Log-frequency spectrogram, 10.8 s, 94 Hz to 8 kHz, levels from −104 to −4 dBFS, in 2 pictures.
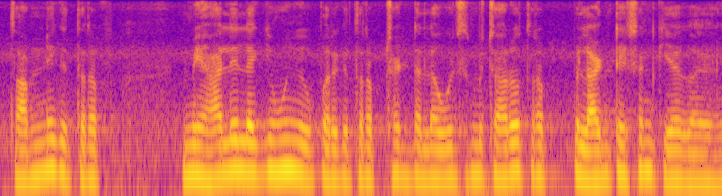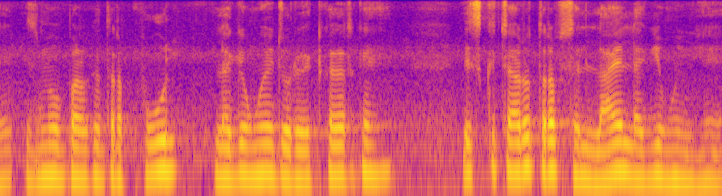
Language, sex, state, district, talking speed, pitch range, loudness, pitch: Hindi, male, Andhra Pradesh, Chittoor, 220 wpm, 135-155 Hz, -19 LUFS, 145 Hz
